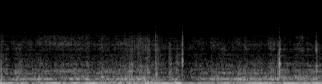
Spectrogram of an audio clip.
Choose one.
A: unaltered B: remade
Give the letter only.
B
